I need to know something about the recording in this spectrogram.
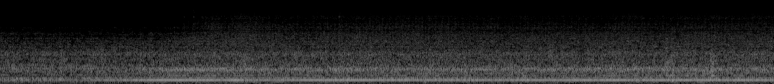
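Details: Beko WM5100W 5kg washing machine, found on the street and plumbed in, run on rinse and spin with rags inside: a loud steady motor drone at a fixed low tone under a rushing drum roar during spin; cause not pinned down.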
